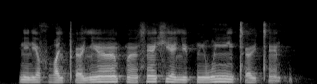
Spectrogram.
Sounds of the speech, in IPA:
ɾʲɛ̃ɾʲɛːxʷðˤɛlʲpʼœ lʲœ̃ː pœ̃sɛ̃xʲɛː lʲœpĩ wĩːlʲ tʼœy̯tʼɛ̃kʷ

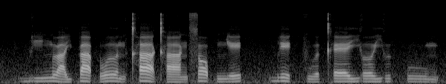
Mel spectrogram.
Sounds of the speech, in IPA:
biː˧˥ŋʋa˩˧jpaː˥˨p̚ ʋɤː˥˨nkʰaː˥˨ kʰaː˩ŋsɔː˥˨p̚ɲe˧˥ | beː˥˨k̚fu˩˧ə̯kʰɛː˧jɤː˧ jɯː˧k̚ʔuː˧˩m

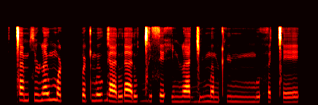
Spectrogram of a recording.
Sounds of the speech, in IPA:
ǀæmsyɳæu̯ mɔʈ pːəʈmɵu̯ ɡæɾu ɾæɾu ɡ͡ǀisɪhim ɳæɡ͡ǀy məmʈʰy mːuhə ǀe

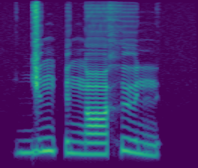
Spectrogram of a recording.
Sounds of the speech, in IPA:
ɟɪŋ ʔɪŋɑxʉn

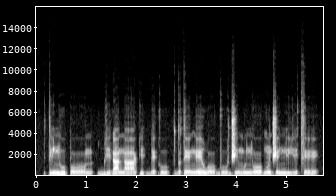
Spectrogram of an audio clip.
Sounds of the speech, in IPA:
ti˨ɲu˦poː˨n | ɡ͡bi˦˨ɗa˦˨ naː˨ ki˦ ɡ͡be˦ku˦ | dʊ˨teː˨ŋ eː˦woː˨ɡuː˨ d͡ʒi˨ mu˨ ɲoː˦ɡũ˦ d͡ʒe˨ɲi˨ji˦ t͡se˨

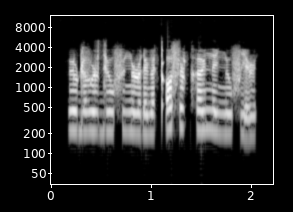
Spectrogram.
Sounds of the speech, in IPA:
ʉu̯ɖœvʉɭdʉu̯ fyŋøɭɵɾe ɳækʼɔ sɵɭkʰœy̯ nei̯ŋʉu̯fiɭ

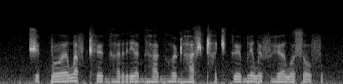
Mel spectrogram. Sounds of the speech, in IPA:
t͡ʃʏ k͡poə̯ wɐfʈʰʏɡʱɐ riə̯dʱɐɡʱo ɖʱasʈʰɐt͡ʃ kʏbe wʏfɦʏə̯wo sof

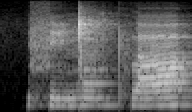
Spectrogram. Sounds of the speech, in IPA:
siŋ͡ǀõz pʰla

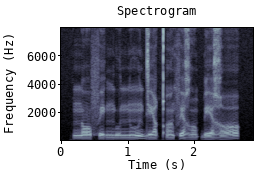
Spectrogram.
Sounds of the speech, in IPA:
nɔfeŋ͡mu nũ de qʼũfeʁɔ̃ ɓe ʁɑ

